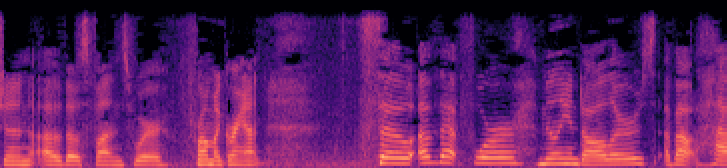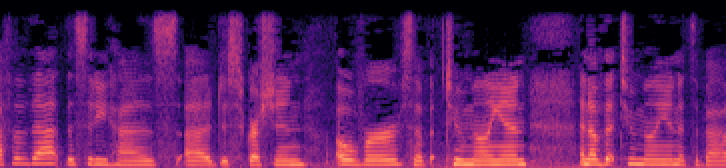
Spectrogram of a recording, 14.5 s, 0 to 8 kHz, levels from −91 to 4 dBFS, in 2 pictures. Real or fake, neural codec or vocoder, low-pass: real; none; 7.2 kHz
